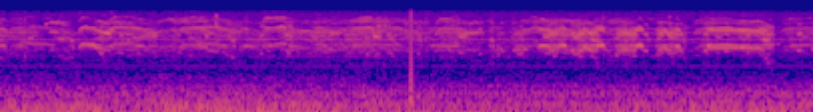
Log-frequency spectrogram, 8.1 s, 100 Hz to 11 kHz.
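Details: Atlantic puffins at breakfast in the burrow, camera recording from 04:58 on 28 June 2019; continuous low-volume harmonic calling swells into stronger repeated notes near the end, one sharp click mid-way, steady hum beneath.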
